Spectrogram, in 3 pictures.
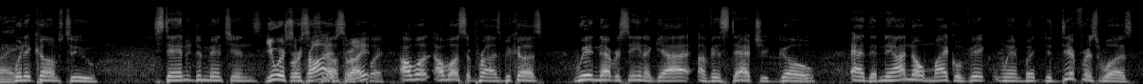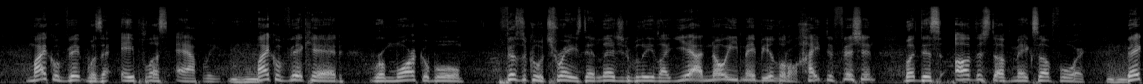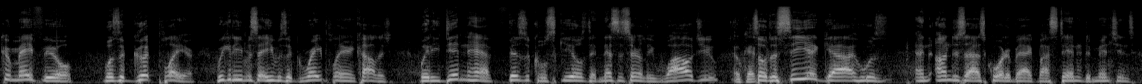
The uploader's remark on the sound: live from Radio Row at Super Bowl LIII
